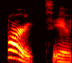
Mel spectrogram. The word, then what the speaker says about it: heart: 요거는, 하트는 나중에 배울 건데, 정확하게는 하트가 아니라 heart예요, 영어로는. heart. 아, 그게 왜 아, 그러냐면, 나중에 이따 또 한번 설명을 할 건데, 알파벳 R의 소리가 우리는 없어요. R이라는 소리가 우리는 없어요. 이거를 아, 구부려서 발음한 음, 소리가 없어서, 이거가 네. 없으니까 그냥 생략하고, 이제 한글로 얘기를 하니까, 아, 하트 이렇게 얘기하는 거거든요.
